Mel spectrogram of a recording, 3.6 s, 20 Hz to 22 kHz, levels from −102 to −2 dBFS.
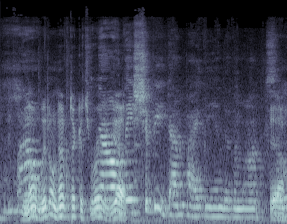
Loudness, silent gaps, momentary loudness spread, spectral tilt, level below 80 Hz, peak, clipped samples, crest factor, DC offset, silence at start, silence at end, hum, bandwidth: -24 LUFS; none; 10 LU; -6 dB/octave; -54 dBFS; -8 dBFS; under 0.1%; 16 dB; under 0.1%; 0 s; 0 s; none; 15.5 kHz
